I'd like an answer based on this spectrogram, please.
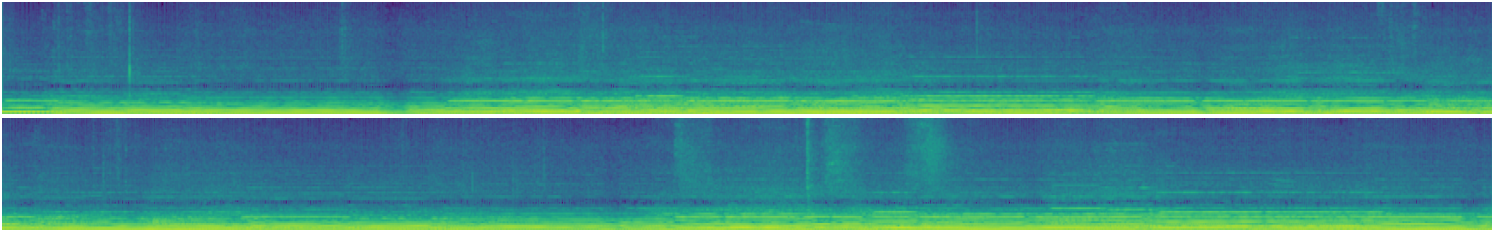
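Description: Church organ playing slow, sustained chords over a moving bass line, coming in suddenly at the start.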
